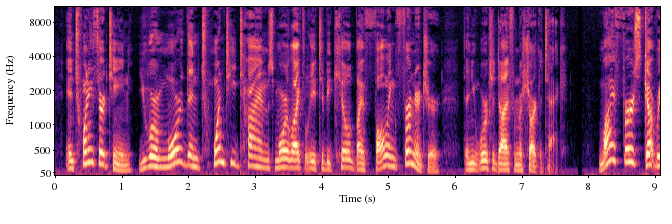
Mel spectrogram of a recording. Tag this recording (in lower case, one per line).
speech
